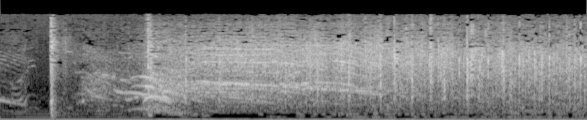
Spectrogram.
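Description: The neighborhood crowd of the barrio de La Plata applauds and cheers as the paso is raised, sustained dense clapping with shouts over it, opened by a couple of sharp loud bangs.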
